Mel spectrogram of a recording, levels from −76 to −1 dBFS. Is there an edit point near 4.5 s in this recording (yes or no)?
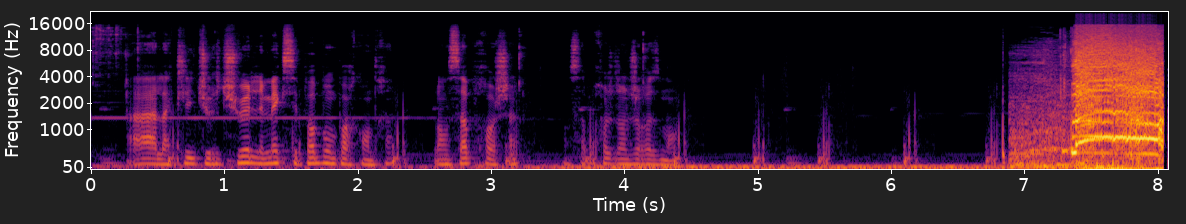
no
